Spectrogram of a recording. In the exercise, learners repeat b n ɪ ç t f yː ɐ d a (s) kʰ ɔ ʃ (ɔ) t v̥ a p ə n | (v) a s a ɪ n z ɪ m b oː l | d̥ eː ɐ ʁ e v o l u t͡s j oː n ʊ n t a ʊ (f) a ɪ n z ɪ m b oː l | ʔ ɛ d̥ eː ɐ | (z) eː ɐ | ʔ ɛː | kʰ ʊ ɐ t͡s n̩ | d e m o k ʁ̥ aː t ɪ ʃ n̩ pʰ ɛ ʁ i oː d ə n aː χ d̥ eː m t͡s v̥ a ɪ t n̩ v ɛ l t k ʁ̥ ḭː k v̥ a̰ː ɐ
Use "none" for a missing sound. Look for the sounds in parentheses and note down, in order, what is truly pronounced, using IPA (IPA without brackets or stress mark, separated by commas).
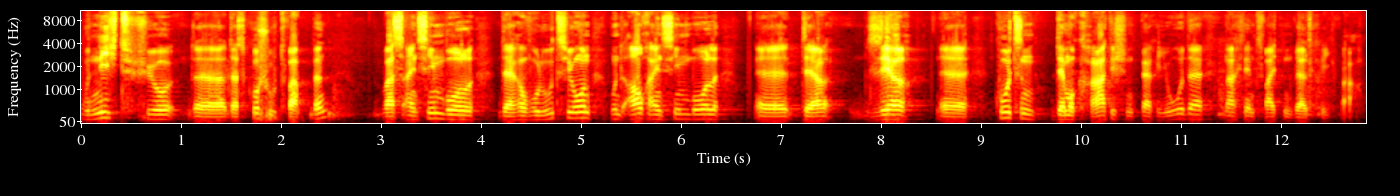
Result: s, u, v, x, z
